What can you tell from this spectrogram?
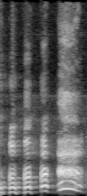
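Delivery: high bursting giggle; sudden delighted laughter; real laugh. Real, not acted. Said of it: "हसायला आलं मला".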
